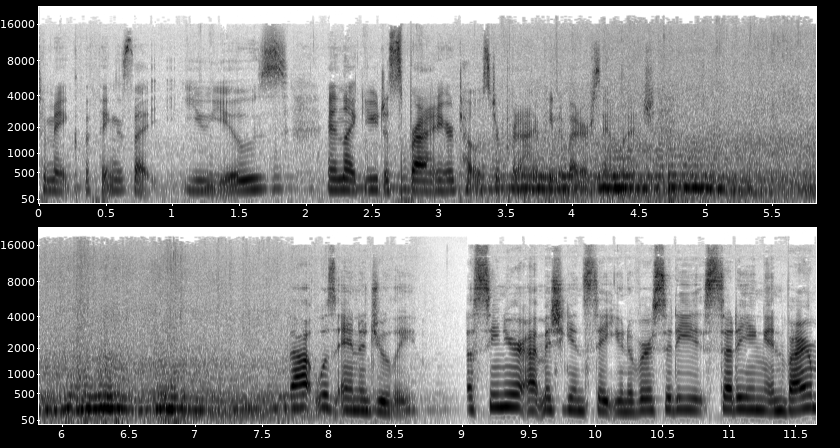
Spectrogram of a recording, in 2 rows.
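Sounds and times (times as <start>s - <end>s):
speech: 0.0s - 5.3s, 6.0s - 7.0s, 7.7s - 11.6s
bees buzzing: 1.2s - 9.0s.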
